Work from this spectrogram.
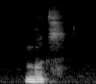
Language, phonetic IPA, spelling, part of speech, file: Polish, [but͡s], buc, noun, LL-Q809 (pol)-buc.wav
